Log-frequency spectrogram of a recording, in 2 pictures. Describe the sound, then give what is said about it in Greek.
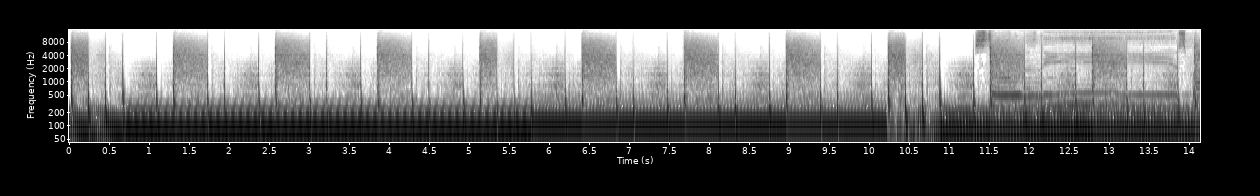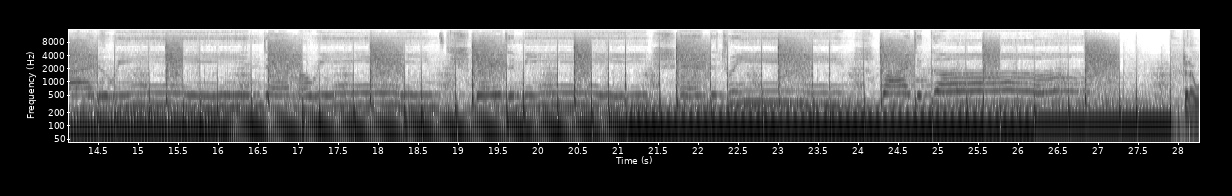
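A loud recording by one of the few rock bands in Tehran, Iran, plays with heavy sustained bass notes and steady drum hits; around eleven seconds it swells into a fuller, denser section with a melodic lead line, no talking over it. “Δηλώνουν ότι έχουν επιρροές από συγκροτήματα όπως η … και ο δικός τους ήχος βγαίνει κάπως έτσι.”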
